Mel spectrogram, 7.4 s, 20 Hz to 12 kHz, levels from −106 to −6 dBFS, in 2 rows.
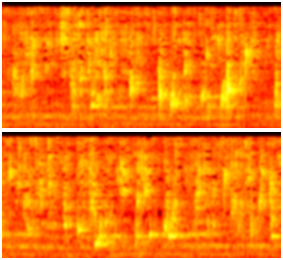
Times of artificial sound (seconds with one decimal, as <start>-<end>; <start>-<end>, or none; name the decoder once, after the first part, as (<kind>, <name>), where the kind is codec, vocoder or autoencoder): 1.6-5.5 (vocoder, BigVGAN v2)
